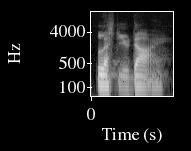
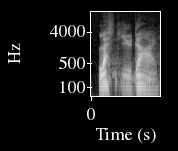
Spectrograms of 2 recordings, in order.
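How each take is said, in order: First: "lest you die" read slowly, lest weighted; plain slow reading. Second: "Lest" pressed, phrase falling; stress on Lest. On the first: Preacher reading Eve's reply, slow and weighted. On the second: Preacher highlighting Eve's softening, stress on Lest. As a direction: point at "Lest" as the softened word. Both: Shown as a demonstration. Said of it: "Notice how she said".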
